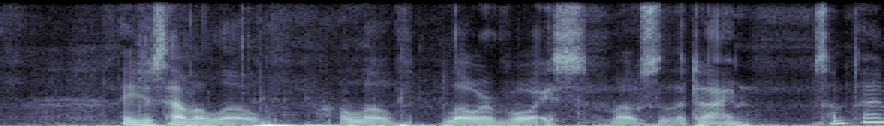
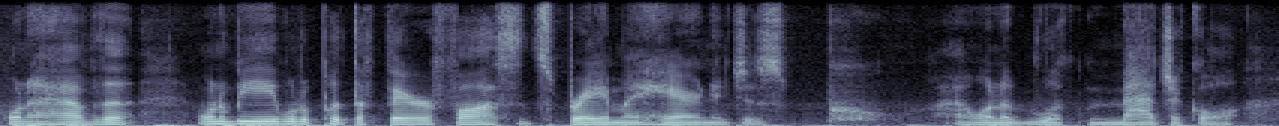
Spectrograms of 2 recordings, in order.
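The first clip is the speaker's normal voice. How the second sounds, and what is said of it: Child voice, like a mouthful of gum. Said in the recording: “imitating a 6-year-old... That was not a very good impression, because 6-year-olds don't talk like they have a mouthful of gum”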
